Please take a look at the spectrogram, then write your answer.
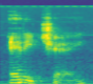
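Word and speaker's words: Erice: in the city uh called Eddie M and it's spelled e r i c e doesn't sound like what it looks like Eddie it's in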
